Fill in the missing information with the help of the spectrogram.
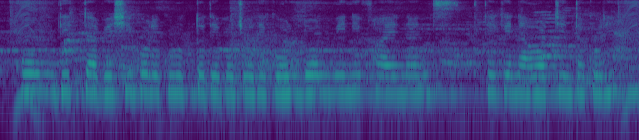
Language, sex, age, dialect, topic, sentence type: Bengali, female, 18-24, Rajbangshi, banking, question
